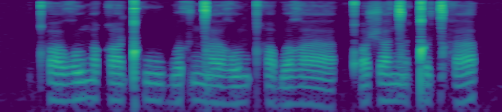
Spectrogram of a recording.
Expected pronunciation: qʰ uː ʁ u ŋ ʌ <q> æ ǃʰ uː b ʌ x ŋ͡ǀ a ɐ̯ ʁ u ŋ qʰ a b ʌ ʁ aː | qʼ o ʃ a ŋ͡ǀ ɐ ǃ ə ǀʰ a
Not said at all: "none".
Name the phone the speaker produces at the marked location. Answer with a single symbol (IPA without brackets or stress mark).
q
